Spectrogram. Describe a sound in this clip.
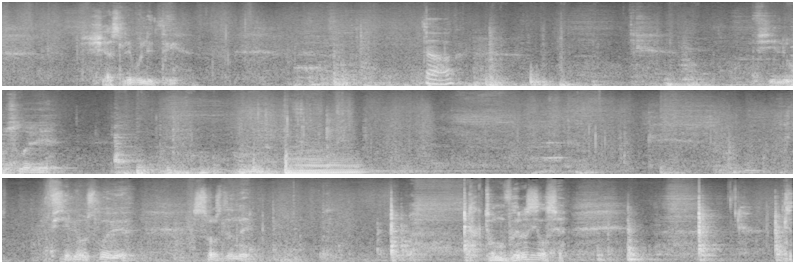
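A man speaks calmly and closely.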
